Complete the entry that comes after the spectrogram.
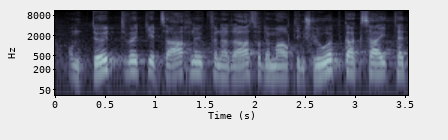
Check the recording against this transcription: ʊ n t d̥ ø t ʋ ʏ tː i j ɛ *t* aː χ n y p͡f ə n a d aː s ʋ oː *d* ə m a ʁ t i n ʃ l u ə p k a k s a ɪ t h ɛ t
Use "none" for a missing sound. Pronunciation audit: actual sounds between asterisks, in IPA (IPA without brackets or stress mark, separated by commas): t͡s, d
